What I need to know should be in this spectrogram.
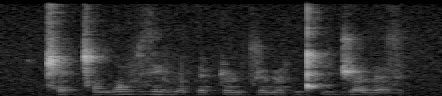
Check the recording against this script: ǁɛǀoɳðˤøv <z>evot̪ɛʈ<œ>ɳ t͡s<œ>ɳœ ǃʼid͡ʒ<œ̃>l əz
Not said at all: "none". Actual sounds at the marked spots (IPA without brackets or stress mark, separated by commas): z, œ, œ, œ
